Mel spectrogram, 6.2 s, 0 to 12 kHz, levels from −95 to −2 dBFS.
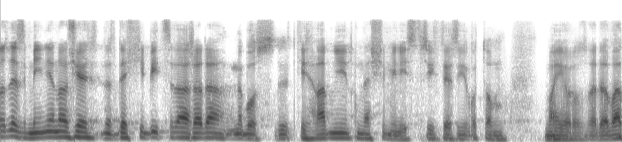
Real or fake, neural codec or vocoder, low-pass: fake; codec, 16 kHz, 1 kbps, X-Codec, HuBERT features, trained on general audio; 7.2 kHz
